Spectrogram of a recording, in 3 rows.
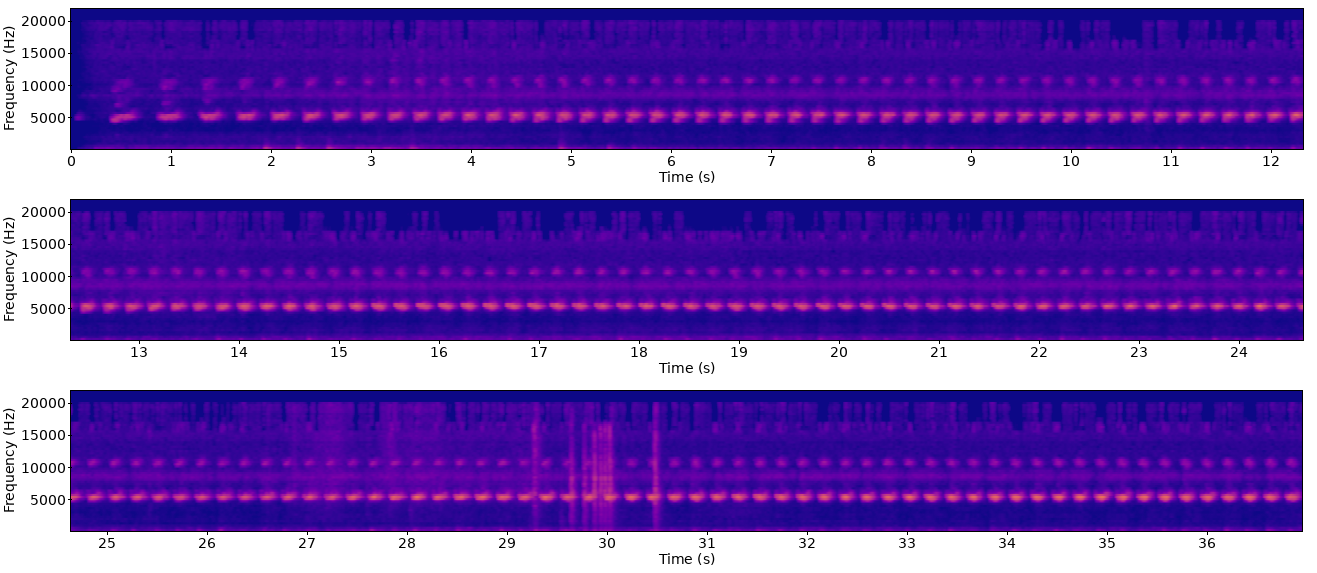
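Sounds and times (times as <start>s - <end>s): washing machine spinning: 0.1s - 36.9s
light knocking: 7.6s - 34.0s.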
